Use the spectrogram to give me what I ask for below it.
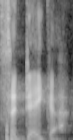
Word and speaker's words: tzedakah: Actually, righteousness to a first century Jewish mind is the word tzedakah. Like Jason Sudeikis from Ted Lasso, that's how I remember how to pronounce it.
